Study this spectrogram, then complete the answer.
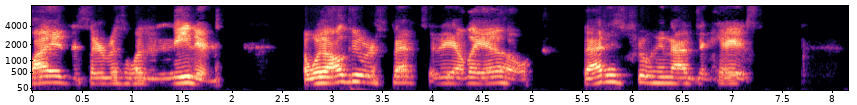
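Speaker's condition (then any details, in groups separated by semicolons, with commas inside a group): Cerebral palsy; long-term services and supports; voice may sound raised or yelling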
